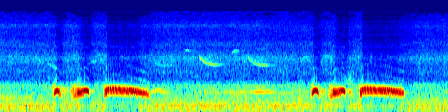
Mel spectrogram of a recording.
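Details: Spotted dove coos meant as a trapping lure: two phrases about two and a half seconds apart, stuttered double notes leading into a long level coo, faint swooping whistles from other birds and a low hum underneath.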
